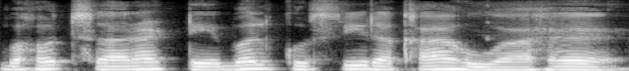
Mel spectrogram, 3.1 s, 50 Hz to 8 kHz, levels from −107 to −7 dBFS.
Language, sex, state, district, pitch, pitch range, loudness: Hindi, male, Jharkhand, Palamu, 135 Hz, 130-145 Hz, -14 LUFS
